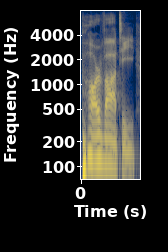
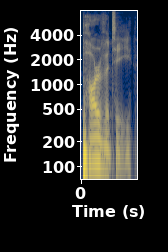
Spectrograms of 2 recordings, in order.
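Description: First: The stress is not on the first syllable. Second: The stress is on the first syllable. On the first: The speaker calls it wrong. "not Parvati" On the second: The speaker calls it right. "but Parvati is apparently the correct way"

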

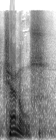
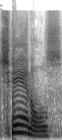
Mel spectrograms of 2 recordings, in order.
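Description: First: The 'an' vowel is swallowed and unclear. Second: The 'an' vowel is clear and emphasized. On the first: The speaker calls it wrong. "Rudy doesn't know how to say the word channel" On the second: The speaker calls it right. "There you go. That sounds normal"

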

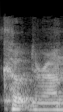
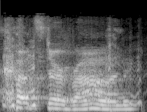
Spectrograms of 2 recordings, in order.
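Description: First: No S sound is heard after Côte. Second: An S sound is heard after Côte. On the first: The speaker calls it right. "the S is silent" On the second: The speaker calls it wrong. "So pronounce that S"

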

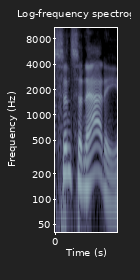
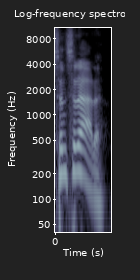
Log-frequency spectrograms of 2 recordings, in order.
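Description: First: The final vowel is a clear 'ee' sound. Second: The final vowel is a relaxed 'uh' sound. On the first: The speaker calls it right. "Dad, it's Cincinnati" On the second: The speaker calls it wrong. "no, it's Cincinnata"

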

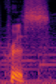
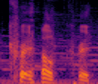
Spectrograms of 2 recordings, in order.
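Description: First: The name ends with an 's' sound. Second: The name ends with a 'sh' sound. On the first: The speaker calls it right. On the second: The speaker calls it wrong.

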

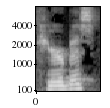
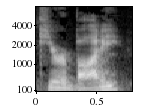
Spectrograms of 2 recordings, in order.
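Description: First: The name is pronounced differently from its spelling. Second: The name is pronounced the way it is spelled. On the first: The speaker calls it right. "But it's actually pronounced Kiribati" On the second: The speaker calls it wrong. "You might pronounce it Kiribati, but it's actually that's how it looks like it's spelled"

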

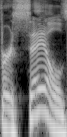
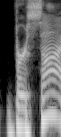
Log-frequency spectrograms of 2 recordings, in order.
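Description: First: It is pronounced the Kentucky way. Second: It is pronounced the French way. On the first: "is how they pronounce it in Kentucky" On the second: "is how the French pronounce it"

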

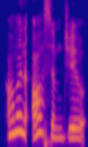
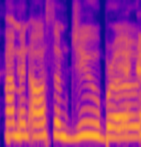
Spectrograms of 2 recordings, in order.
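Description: First: It is said at normal volume. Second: It is said louder, almost shouted.

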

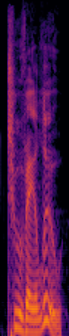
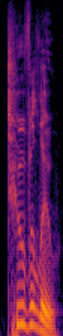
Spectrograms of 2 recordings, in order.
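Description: First: Two words, the second ending in an 'oo' sound. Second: It runs together as one word, 'Tuvalu'. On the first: The speaker calls it wrong. "but as [name]" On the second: The speaker calls it right. "apparently pronounced Tuvalu"

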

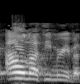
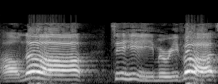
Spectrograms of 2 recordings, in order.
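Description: First: It is read straight through without a pause. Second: There is a pause after "al na".

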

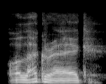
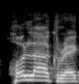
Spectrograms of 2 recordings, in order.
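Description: First: It is said in his ordinary accent. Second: It is said in a Korean accent.

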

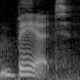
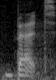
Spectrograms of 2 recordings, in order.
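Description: First: The vowel is raised and tensed, rural Southern style. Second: The vowel is a short, plain Northern e. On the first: "in a lot of places in the rural South ... you would say it more like bet" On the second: "in the North, you might pronounce it bet"

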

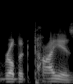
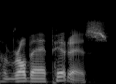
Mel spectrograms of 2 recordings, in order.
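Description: First: The name is pronounced the anglicized way. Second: The name is pronounced the French way.

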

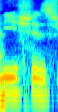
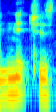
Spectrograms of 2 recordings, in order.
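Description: First: It is said 'neeshes', not rhyming with 'riches'. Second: It is said 'nitches', rhyming with 'riches'. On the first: The speaker calls it right. "if you pronounce it properly" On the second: The speaker calls it wrong. "my American friends, say niches for riches"

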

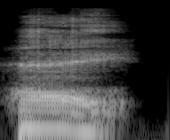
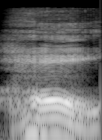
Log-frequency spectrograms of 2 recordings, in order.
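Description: First: It is said in a creepy, suggestive way. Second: It is said in a plain, friendly way.

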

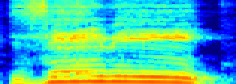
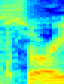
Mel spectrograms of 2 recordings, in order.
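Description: First: It is said with an American accent. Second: It is said with a Canadian accent.

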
